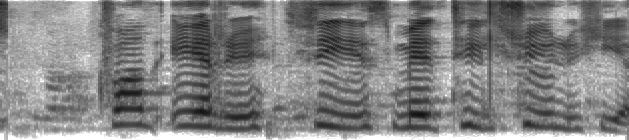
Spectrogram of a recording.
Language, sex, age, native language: Icelandic, male, 12, Icelandic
